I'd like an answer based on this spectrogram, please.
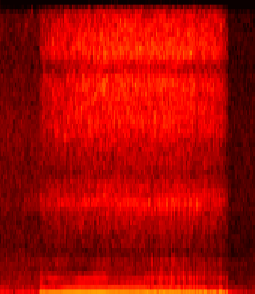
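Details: A French bulldog snores in its sleep, one loud, low, rattling snore lasting about two and a half seconds, smooth and buzzy at first, then turning rougher and gurgling.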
